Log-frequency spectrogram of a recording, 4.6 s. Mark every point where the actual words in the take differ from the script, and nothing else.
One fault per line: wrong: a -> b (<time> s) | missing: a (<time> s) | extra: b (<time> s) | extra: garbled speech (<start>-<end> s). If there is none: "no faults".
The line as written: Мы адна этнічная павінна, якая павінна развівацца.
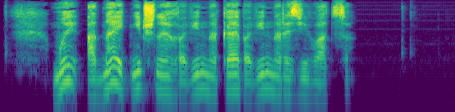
no faults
